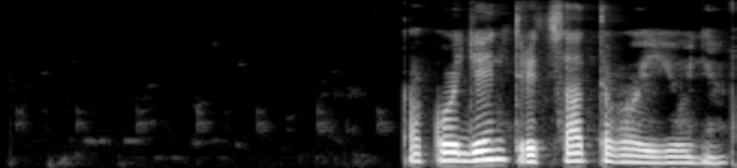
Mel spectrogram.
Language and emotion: Russian, sad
